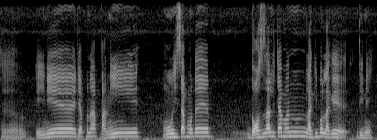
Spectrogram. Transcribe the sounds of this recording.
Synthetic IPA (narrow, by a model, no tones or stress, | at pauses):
ejnɛejtiaapʊnapani | mʊɹhisapmɔtɛ | dɔsɦazaɹlitaɹmanlaɡibɔlaɡɛdinɛ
